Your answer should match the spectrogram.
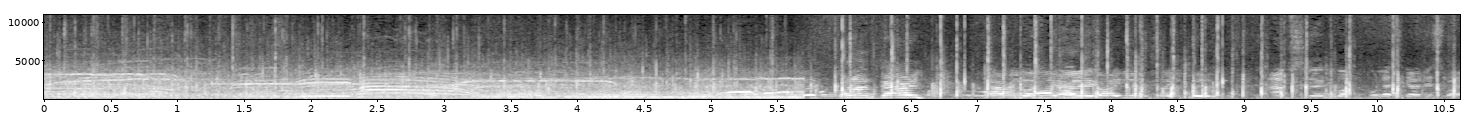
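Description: A crowd cheering and whooping over a steady hum. About six seconds in it cuts to close shouts and quick footsteps and knocks as people run across grass.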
